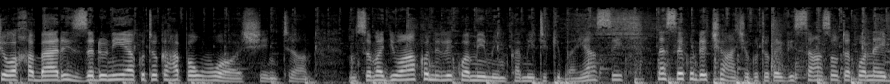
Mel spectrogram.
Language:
Swahili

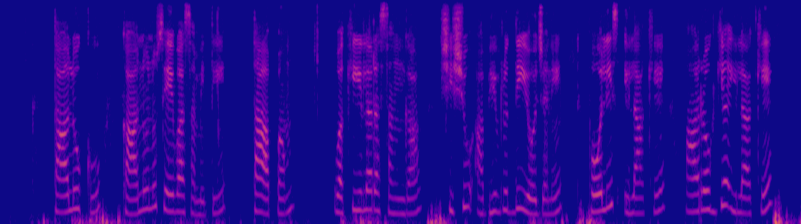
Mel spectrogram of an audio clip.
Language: Kannada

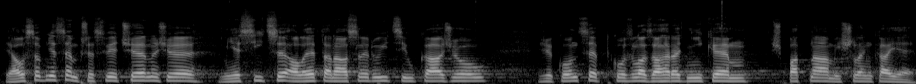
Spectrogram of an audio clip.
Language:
Czech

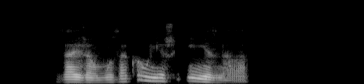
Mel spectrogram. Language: Polish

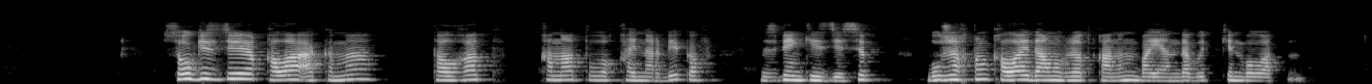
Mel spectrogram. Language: Kazakh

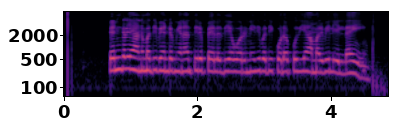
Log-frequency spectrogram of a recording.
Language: Tamil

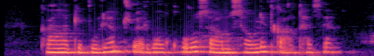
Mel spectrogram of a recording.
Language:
Georgian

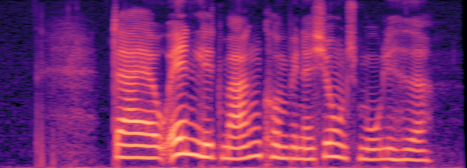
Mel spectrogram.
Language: Danish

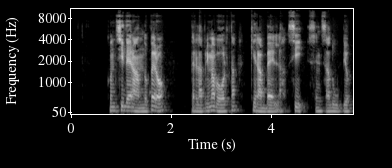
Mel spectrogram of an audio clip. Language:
Italian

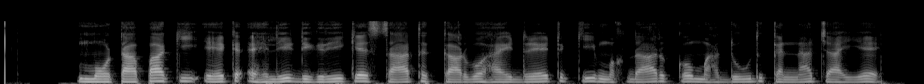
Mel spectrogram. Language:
Urdu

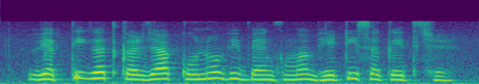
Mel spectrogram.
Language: Maithili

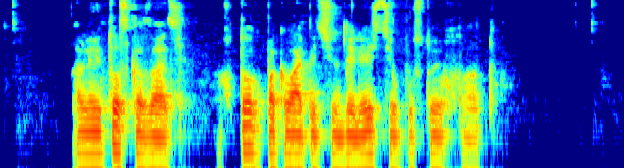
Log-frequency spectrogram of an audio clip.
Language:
Belarusian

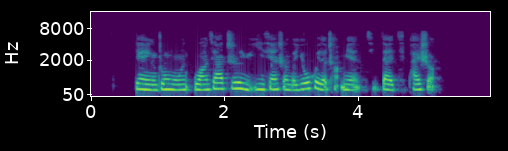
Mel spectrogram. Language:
Chinese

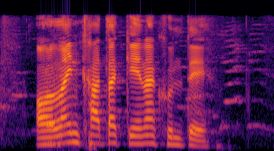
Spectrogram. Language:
Maithili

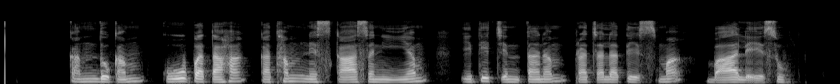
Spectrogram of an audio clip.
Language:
Sanskrit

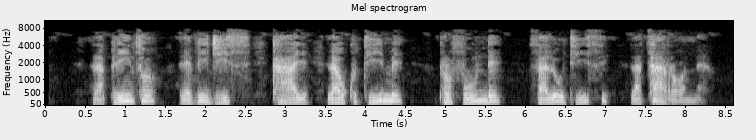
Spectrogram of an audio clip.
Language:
Esperanto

